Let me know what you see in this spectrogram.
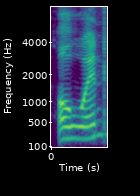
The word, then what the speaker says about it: Eoin: obviamente, si se llama Owen, se escribe Eoin.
